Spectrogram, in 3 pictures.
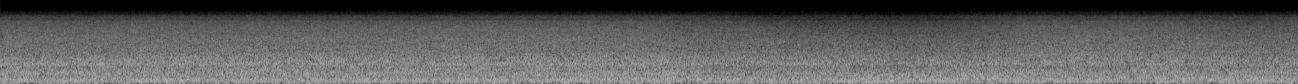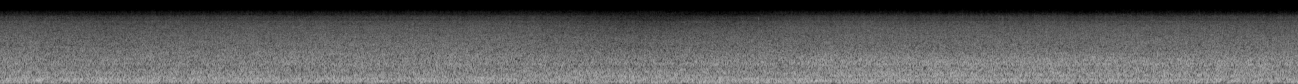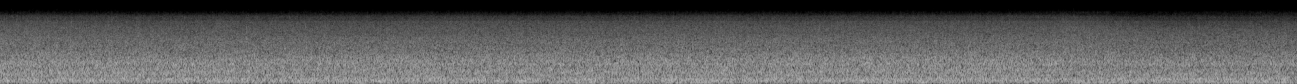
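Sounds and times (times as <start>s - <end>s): rushing water roar: 0.0s - 38.9s.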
